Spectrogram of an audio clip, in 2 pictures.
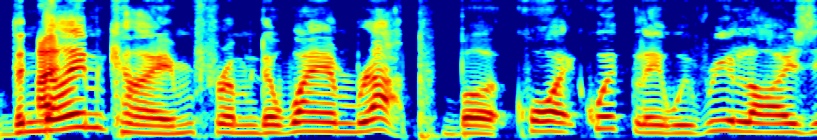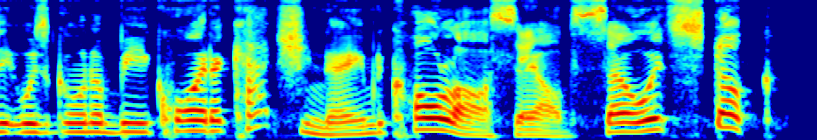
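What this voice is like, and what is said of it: Put-on English accent. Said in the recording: “Then do a British accent. ... You have the English accent of Andy Bernard, which is great.”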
